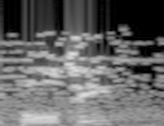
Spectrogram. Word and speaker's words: Bolte: By the way, the first time I heard Henry Bolte referred to as Henry Bolt. It was discovered today and want to make sure that I say it properly. The E is pronounced B-O-L-T-E.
